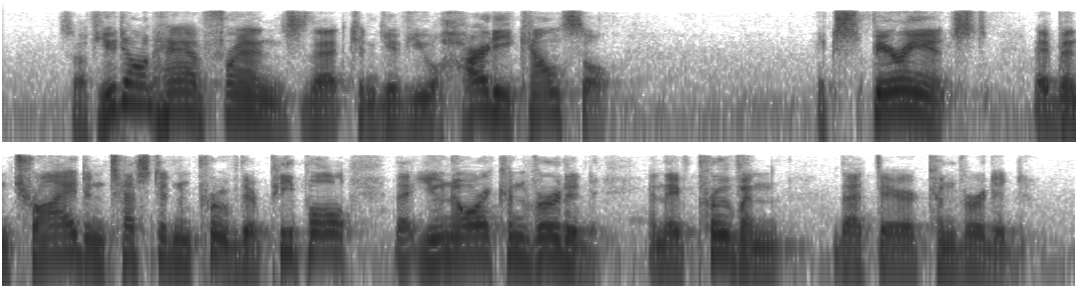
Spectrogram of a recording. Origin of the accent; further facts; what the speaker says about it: Tennessee, United States; She's from Missouri, and I'm from Tennessee. And we both have pretty good mules in those states.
